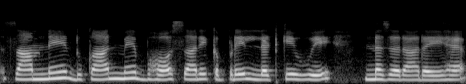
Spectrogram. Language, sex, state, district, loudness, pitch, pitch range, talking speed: Hindi, female, Himachal Pradesh, Shimla, -15 LUFS, 230 Hz, 220-245 Hz, 155 wpm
